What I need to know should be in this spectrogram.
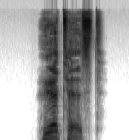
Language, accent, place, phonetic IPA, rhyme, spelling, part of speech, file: German, Germany, Berlin, [ˈhøːɐ̯təst], -øːɐ̯təst, hörtest, verb, De-hörtest.ogg
- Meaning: inflection of hören: 1. second-person singular preterite 2. second-person singular subjunctive II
